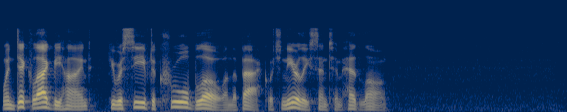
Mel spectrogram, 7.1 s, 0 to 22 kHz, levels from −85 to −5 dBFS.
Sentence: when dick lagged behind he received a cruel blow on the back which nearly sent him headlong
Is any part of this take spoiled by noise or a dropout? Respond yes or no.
no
